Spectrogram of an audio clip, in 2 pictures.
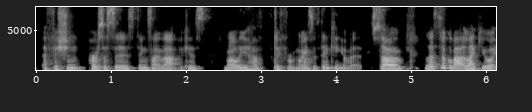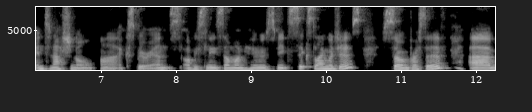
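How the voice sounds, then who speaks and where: A woman hosting an interview, affirming her guest and talking loosely with halting restarts. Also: sits low, creaky. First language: English. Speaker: podcast host. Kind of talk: casual interview talk.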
